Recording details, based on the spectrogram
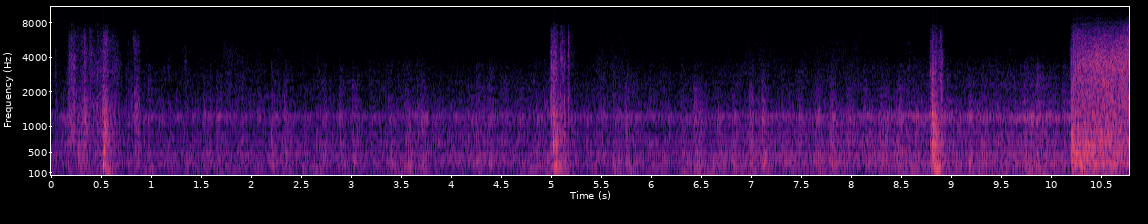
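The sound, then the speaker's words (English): A train rattles steadily along, heard from the train's corridor and carriage, with a continuous loud rumbling drone, a few sharp clanks punctuating it and a burst of hissing rush near the end. No one speaks. “When you're on the outside of the train and then when you're in the corridor of the train, you've got that loud rattle, rattle, rattle.”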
